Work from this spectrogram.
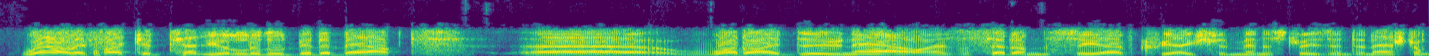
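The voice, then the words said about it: Australian-accented male speech. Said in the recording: “That's a fantastic accent ... I'm actually from Australia originally”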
